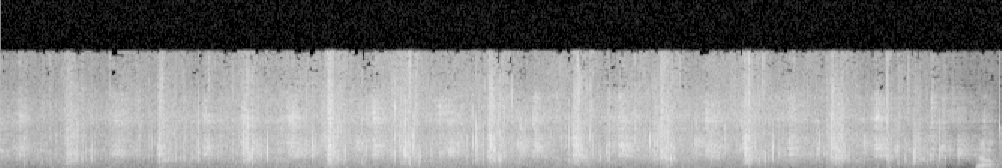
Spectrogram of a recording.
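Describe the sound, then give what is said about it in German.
Footsteps crunch on medium gravel in Brandenburg as someone walks in Adiletten slides worn with socks, many even, gritty steps in a steady walking rhythm, fairly faint and with no talk. “Hört ihr das? Den ja, mittelgroben Kies, die Adiletten mit Socken in Brandenburg.”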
